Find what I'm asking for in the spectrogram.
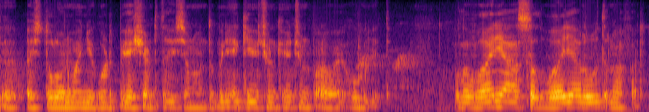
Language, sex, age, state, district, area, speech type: Kashmiri, male, 45-60, Jammu and Kashmir, Srinagar, urban, spontaneous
